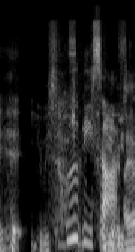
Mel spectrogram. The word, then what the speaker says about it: Ubisoft: Ubisoft. Oh, how do people... I thought it was Ubi shit. But Yeah, Westerners say Ubisoft, but the French way is Ubisoft.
